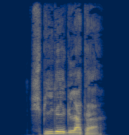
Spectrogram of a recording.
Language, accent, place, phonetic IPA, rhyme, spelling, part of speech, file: German, Germany, Berlin, [ˌʃpiːɡl̩ˈɡlatɐ], -atɐ, spiegelglatter, adjective, De-spiegelglatter.ogg
- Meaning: inflection of spiegelglatt: 1. strong/mixed nominative masculine singular 2. strong genitive/dative feminine singular 3. strong genitive plural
